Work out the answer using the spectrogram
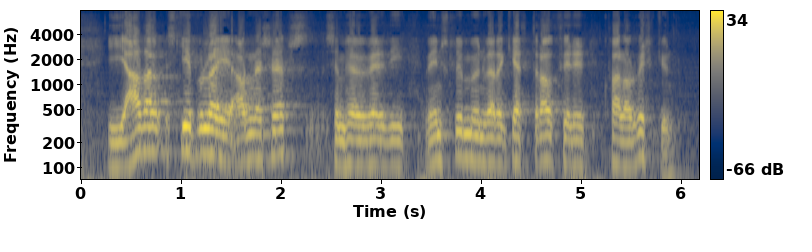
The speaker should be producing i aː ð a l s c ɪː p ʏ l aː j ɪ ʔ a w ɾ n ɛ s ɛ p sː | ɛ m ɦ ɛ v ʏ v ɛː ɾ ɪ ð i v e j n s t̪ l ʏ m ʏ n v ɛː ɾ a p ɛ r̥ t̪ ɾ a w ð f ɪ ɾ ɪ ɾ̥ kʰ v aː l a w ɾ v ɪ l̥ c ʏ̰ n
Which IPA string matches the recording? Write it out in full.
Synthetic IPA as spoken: i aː ð a l s c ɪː p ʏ l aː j ɪ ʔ a w ɾ n ɛ s ɛ p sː | ɛ m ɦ ɛ v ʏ v ɛː ɾ ɪ ð i v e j n s t̪ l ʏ m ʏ n v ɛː ɾ a c ɛ r̥ t̪ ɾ a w ð f ɪ ɾ ɪ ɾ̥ kʰ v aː l a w ɾ v ɪ r̥ c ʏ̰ n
